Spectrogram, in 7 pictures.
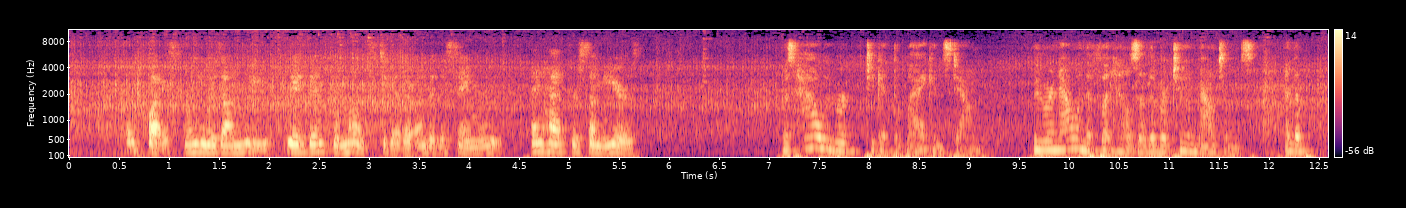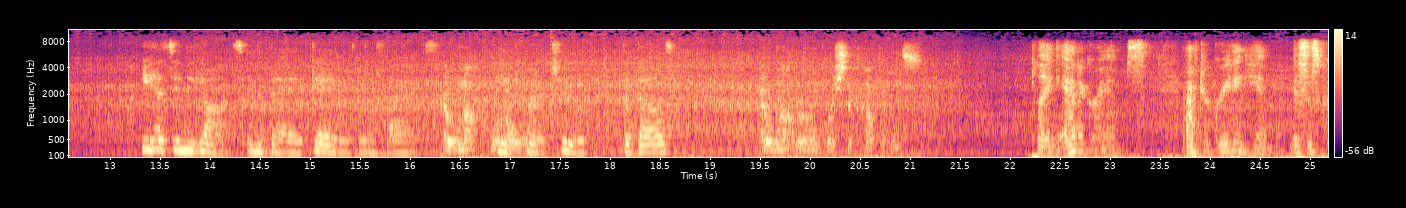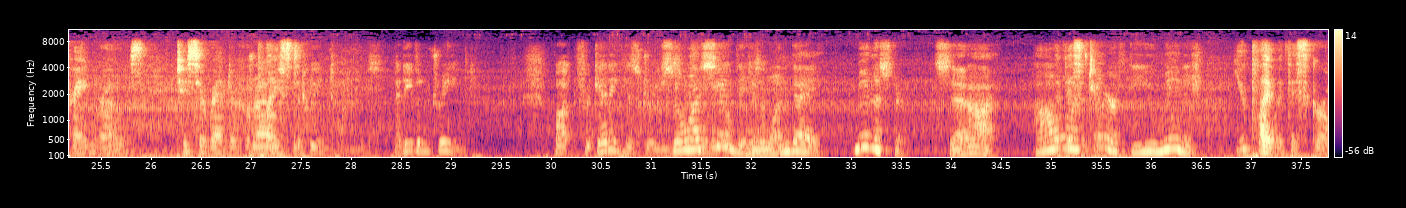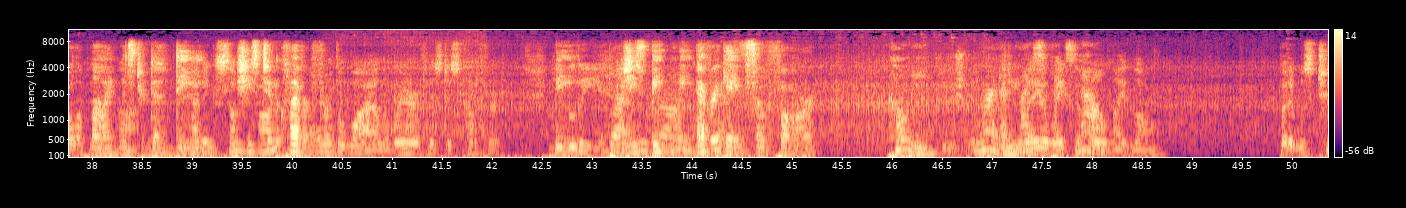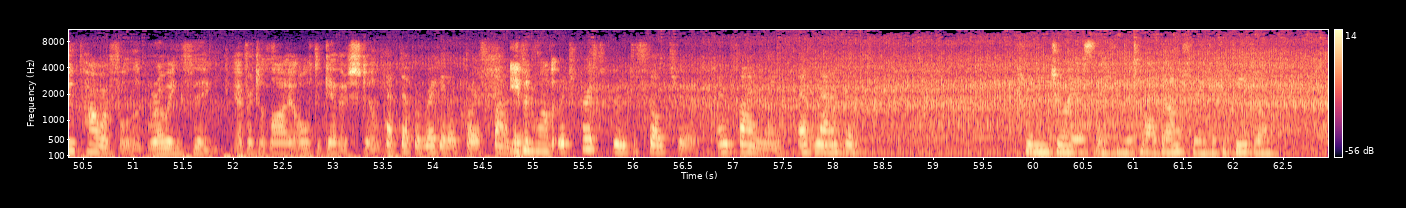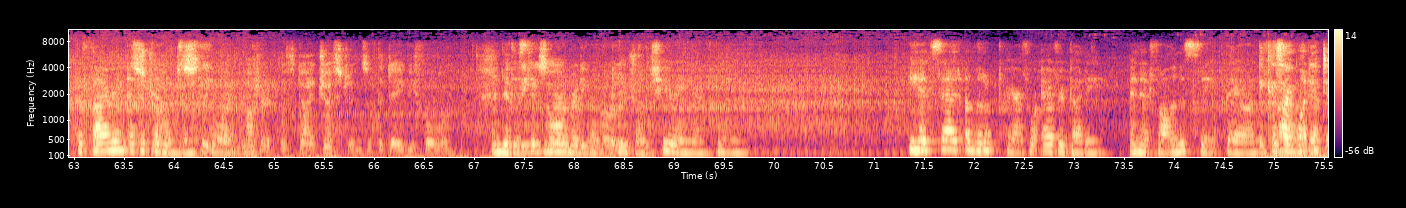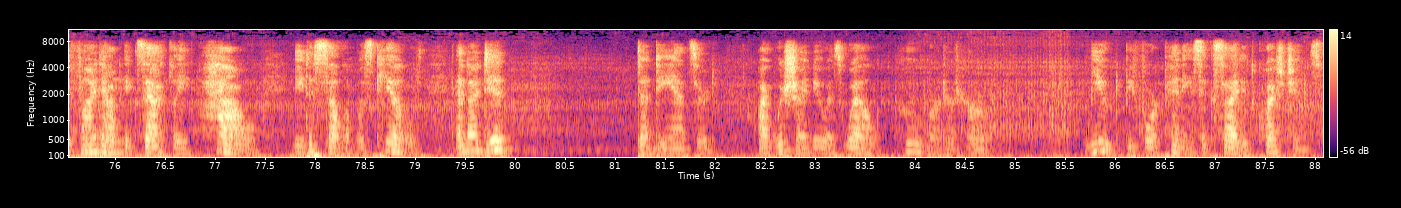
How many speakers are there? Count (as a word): seven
